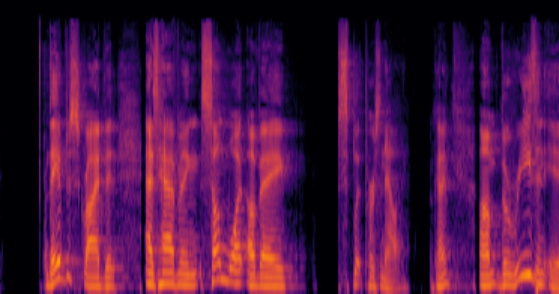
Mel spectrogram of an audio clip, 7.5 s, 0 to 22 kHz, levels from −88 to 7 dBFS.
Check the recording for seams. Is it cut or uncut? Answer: uncut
